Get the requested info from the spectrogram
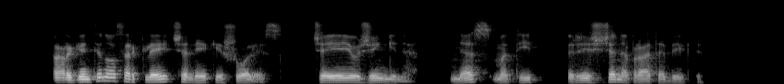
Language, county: Lithuanian, Marijampolė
